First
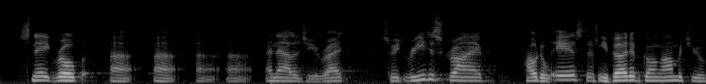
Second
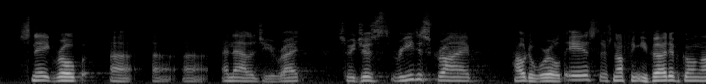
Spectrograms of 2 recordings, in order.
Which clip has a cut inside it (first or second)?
first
